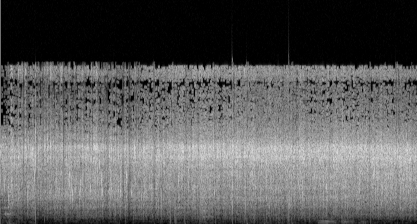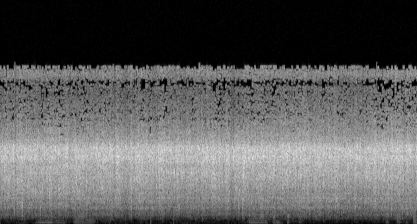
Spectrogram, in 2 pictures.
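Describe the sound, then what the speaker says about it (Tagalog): Onion rings fry in hot oil with a steady, loud hiss and sizzle throughout, close up, with faint stirring clinks and brief low background sounds in the middle. "iprito na natin ang onion rings."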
